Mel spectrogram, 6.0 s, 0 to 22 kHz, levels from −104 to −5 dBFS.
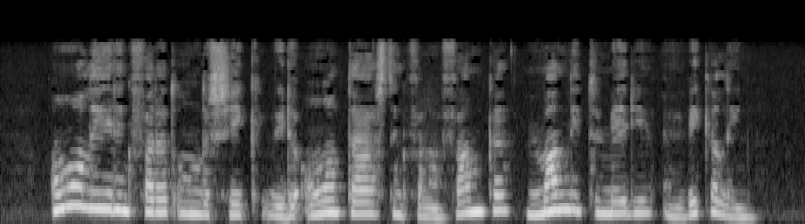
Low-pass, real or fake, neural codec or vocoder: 9.9 kHz; real; none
